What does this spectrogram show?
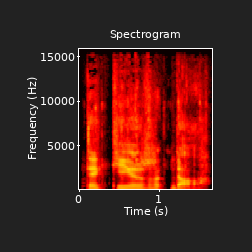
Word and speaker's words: Tekirdağ: Edirne, Kırklareli, and Tekirdağ. G is silent.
